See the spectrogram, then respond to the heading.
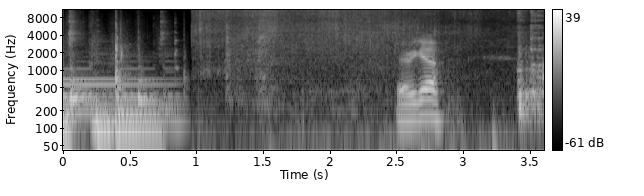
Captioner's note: sizzling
